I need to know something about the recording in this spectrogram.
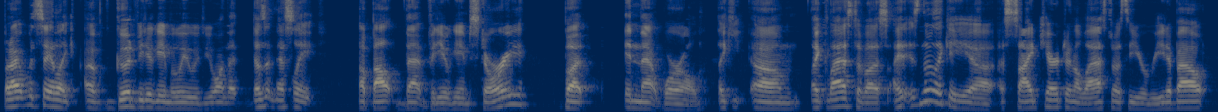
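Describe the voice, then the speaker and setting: A man co-hosting a podcast in casual conversation, informal and thinking out loud as he talks. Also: medium pitch, a little fast. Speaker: podcast co-host. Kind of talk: casual podcast chat about games and films.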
